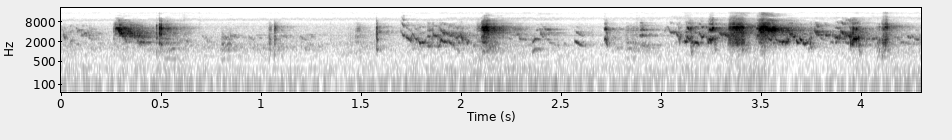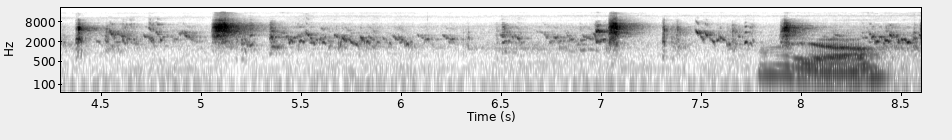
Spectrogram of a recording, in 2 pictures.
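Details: A flock of budgerigars, including young birds, bonding and chattering in quick, high, scratchy chirps and warbles, with a person's voice briefly at the end.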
